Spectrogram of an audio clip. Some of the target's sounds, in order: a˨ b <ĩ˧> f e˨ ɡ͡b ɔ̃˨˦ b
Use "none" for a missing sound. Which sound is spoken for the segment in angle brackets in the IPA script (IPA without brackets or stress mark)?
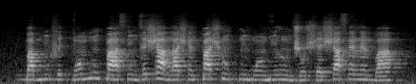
ĩ˨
